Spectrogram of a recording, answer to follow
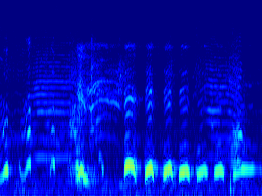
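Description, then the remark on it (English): A goat bleats in a goat pen in a rapid, wavering series of nasal cries, loud and stuttering, with a few separate bleats before it; no clear talking. “Can y'all get out of the goat pen?”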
